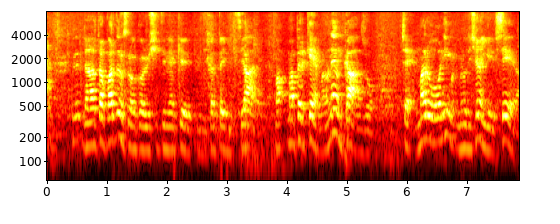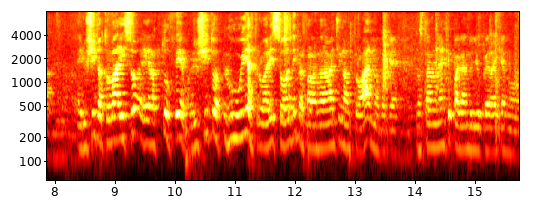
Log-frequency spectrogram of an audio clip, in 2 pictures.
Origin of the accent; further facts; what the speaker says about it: Lombardy, Italy; io vengo dalla provincia di Varese.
